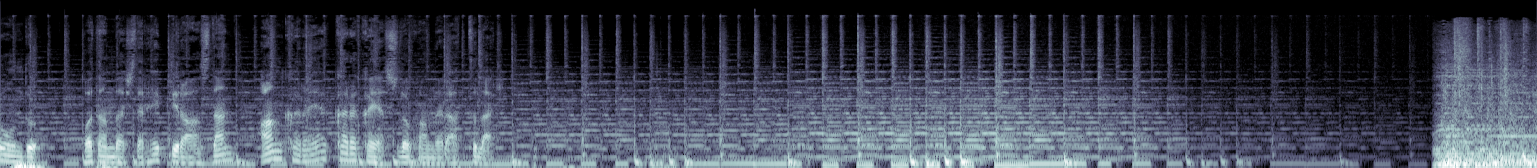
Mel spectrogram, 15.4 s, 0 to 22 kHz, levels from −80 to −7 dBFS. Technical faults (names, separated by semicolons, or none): none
